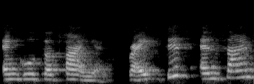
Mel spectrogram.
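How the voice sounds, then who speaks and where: In a Spanish accent, a bright, sharp voice speaks fairly slowly with lively intonation. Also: woman. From Mexico City. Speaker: network marketing presenter. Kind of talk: sales webinar presentation. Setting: online webinar.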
